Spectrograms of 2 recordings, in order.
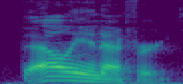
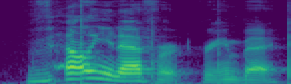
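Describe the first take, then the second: First: Said in the usual way. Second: Loud, mock-praising call; mocking shout. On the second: Real, not acted. Taunting Green Bay fans, loud mocking cheer. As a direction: bellow fake congratulations at the losers.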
